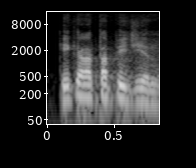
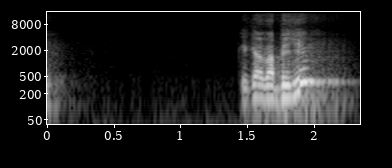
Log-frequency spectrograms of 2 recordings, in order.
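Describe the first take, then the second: First: Said in the usual way. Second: "pedindo" esticado, subindo no final, devagar e mais forte; pergunta enfática. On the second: Shown as a demonstration. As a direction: arraste a pergunta e suba em "pedindo". (pregador repete a pergunta devagar à igreja, subindo em "pedindo") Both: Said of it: "repetição enfática".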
